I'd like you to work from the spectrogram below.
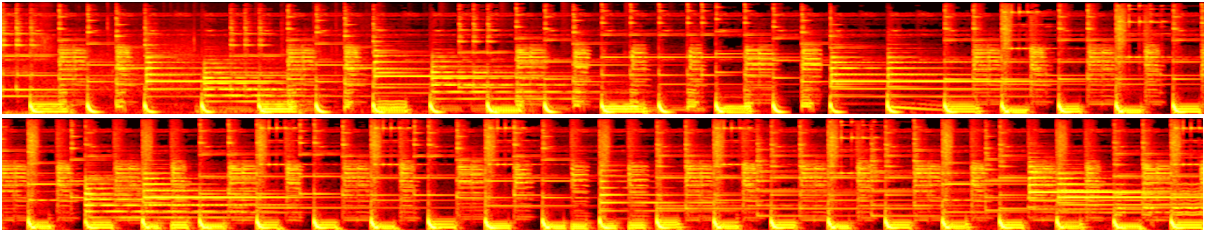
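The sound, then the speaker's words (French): Christmas-style jingle bells shake and tinkle brightly through a steady rhythmic musical backing, with regular beats and bright, ringing tones from start to finish. “vous avez entendu, c'est les cloches du Père Noël”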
